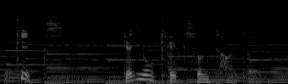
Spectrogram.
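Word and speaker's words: Qix: him since uh this this flyer helpfully tells you how to pronounce the word kicks right in the bottom pronounced kicks get your kicks from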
